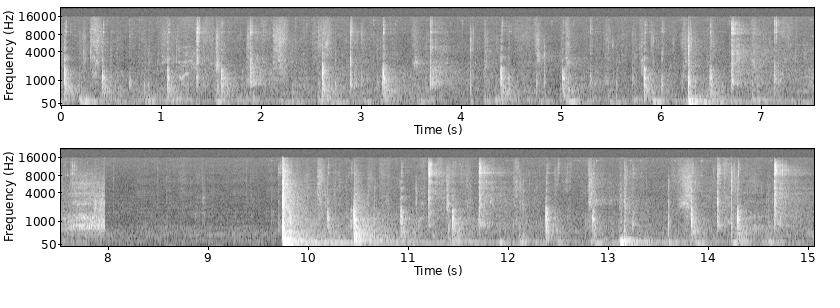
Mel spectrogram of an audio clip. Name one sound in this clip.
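A table tennis ball clicks back and forth off paddles and the table in a quick rally.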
